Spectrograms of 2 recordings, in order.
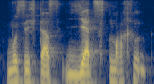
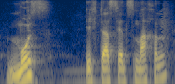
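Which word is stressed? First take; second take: jetzt; muss. First: The word jetzt is stressed. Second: The word muss is stressed. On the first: It asks whether it must be done right now. "Die nächste Betonung ist" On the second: It asks whether the task is necessary at all. "die erste Betonung ist"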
